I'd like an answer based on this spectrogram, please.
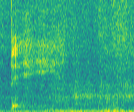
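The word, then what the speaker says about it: Bae: My name is Bay. You're a male? No, I'm a girl named Because Bay. Bay is spelled. Bay is spelled B-A-E.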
